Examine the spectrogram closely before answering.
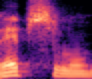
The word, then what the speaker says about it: epsilon: Eu tô fazendo aqui a correlação fonética do epsilon, que se pronuncia como um E com acento agudo, e do ômicron, como se pronuncia com um O com acento agudo.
